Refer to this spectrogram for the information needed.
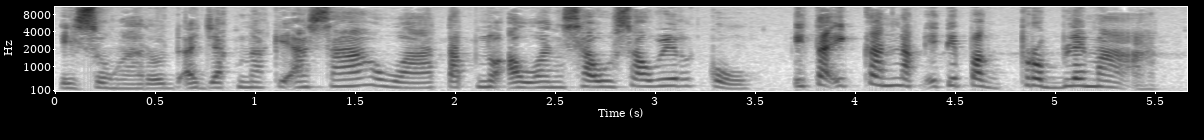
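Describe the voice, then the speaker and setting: A woman's voice: a little high, lively intonation, moderate pace, a bit bright. A woman playing a grumbling but caring, no-nonsense village aunt in a radio drama, blunt and scolding.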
